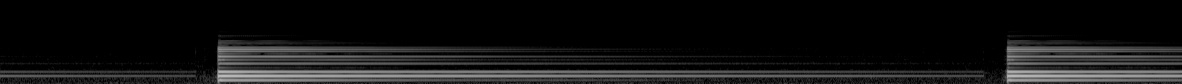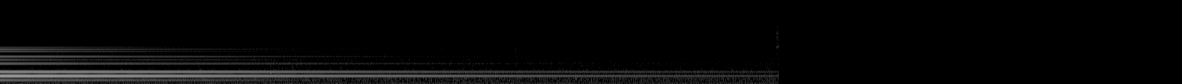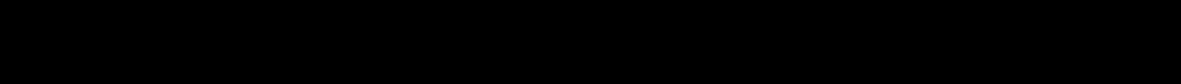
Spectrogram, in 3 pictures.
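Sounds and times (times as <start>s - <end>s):
electric guitar third string G being tuned: 0.0s - 19.6s.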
